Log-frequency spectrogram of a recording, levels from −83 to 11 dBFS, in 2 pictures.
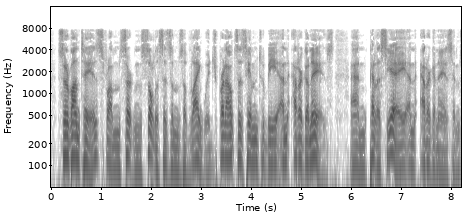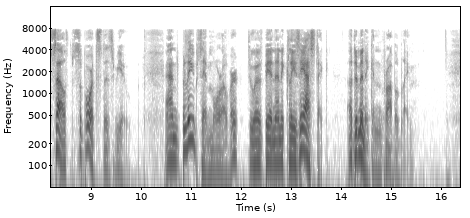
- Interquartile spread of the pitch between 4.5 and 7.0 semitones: Yes, average, 5.0 semitones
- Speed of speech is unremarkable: No, slow, 115 wpm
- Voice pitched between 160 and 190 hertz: No, low, 110 Hz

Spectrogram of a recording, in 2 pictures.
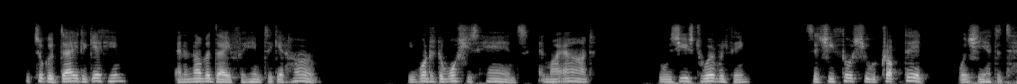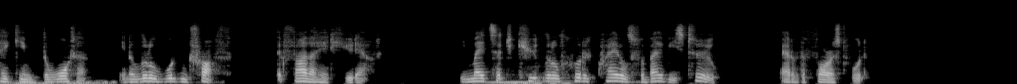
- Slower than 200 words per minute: No, fast, 205 wpm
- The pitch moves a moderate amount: Yes, average, 4.1 semitones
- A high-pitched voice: No, low, 125 Hz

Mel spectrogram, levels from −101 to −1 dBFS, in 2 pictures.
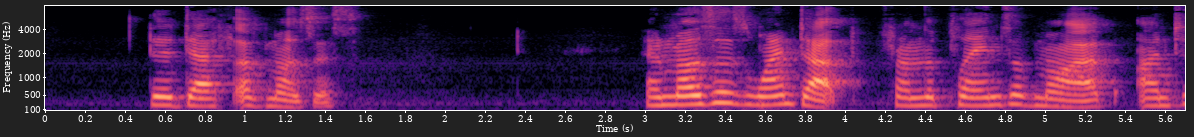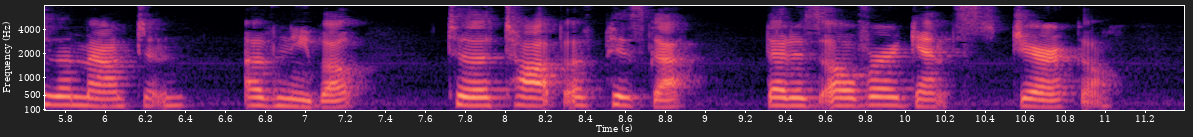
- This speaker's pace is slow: No, average, 145 wpm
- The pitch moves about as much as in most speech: No, narrow, 2.1 semitones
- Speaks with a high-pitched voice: Yes, high, 220 Hz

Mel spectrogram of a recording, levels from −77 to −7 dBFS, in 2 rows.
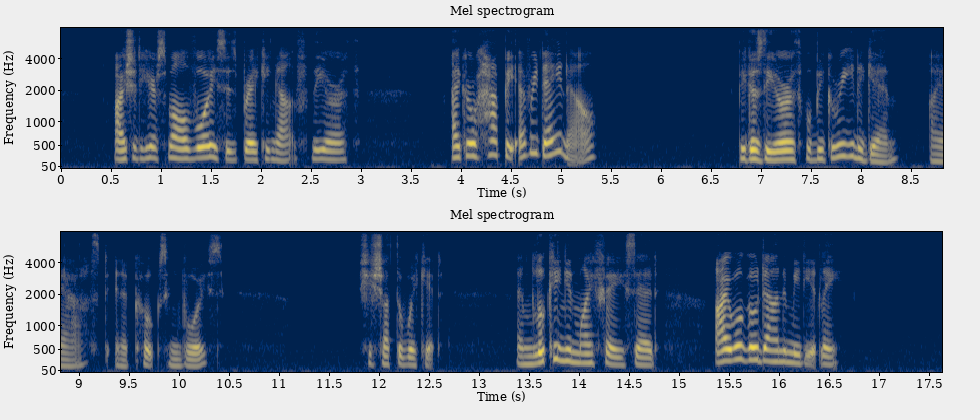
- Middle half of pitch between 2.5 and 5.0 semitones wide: No, wide, 5.4 semitones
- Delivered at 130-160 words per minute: Yes, average, 150 wpm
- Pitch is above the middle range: Yes, high, 205 Hz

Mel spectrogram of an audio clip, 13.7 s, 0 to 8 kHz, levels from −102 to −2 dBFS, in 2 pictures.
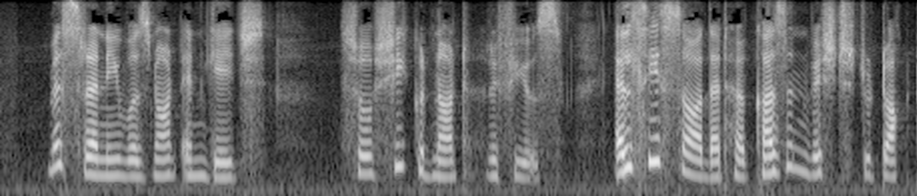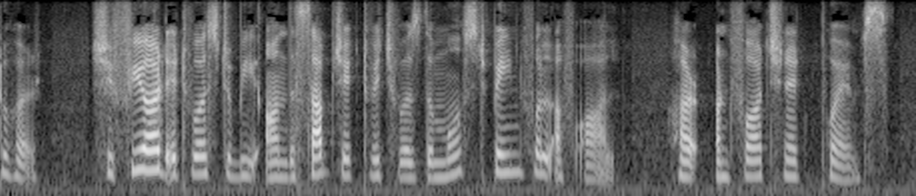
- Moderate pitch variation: Yes, average, 3.4 semitones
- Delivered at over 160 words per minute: Yes, average, 170 wpm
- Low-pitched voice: No, high, 215 Hz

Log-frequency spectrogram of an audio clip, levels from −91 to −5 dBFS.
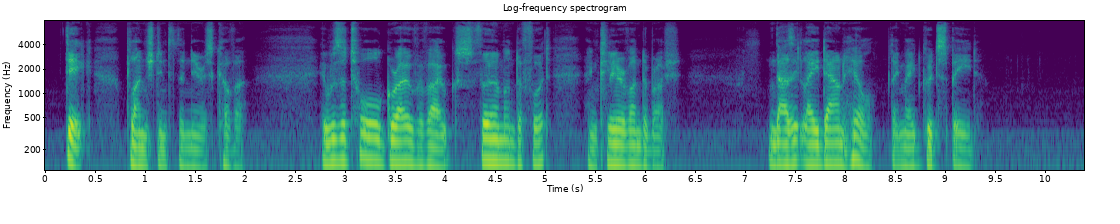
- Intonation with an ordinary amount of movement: Yes, average, 3.6 semitones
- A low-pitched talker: Yes, low, 115 Hz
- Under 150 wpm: No, average, 175 wpm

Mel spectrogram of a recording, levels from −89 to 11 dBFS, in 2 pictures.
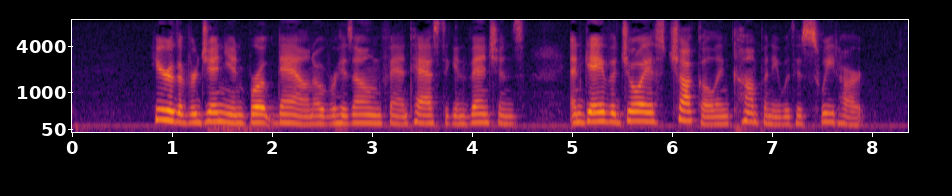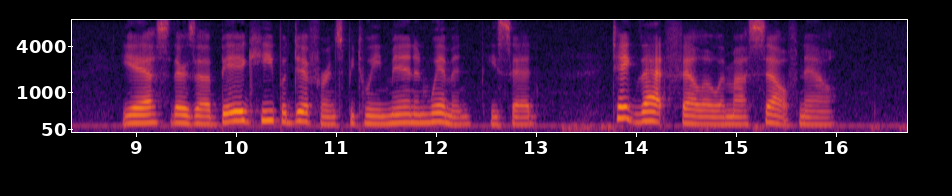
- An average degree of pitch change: Yes, average, 3.6 semitones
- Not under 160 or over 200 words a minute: No, average, 140 wpm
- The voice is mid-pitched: Yes, medium, 170 Hz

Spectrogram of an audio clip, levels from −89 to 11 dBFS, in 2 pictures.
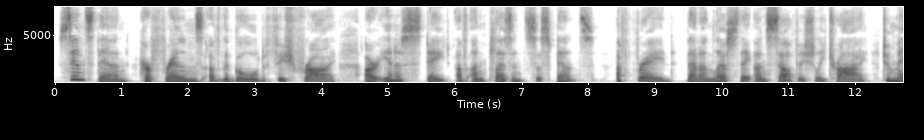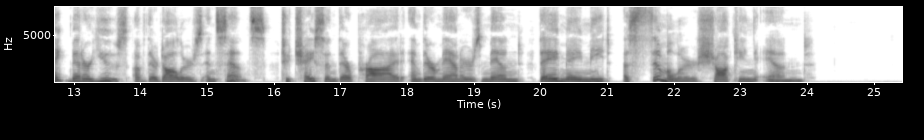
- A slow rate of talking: Yes, slow, 110 wpm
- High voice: Yes, high, 200 Hz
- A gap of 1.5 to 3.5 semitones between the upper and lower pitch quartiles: Yes, average, 2.7 semitones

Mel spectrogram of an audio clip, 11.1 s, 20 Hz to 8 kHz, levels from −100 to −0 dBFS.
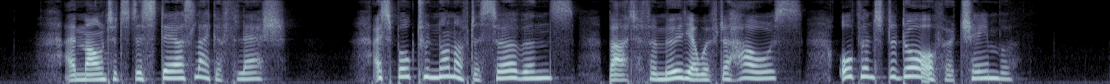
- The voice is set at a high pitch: Yes, high, 235 Hz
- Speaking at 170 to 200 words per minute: No, slow, 135 wpm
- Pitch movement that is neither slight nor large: Yes, average, 3.9 semitones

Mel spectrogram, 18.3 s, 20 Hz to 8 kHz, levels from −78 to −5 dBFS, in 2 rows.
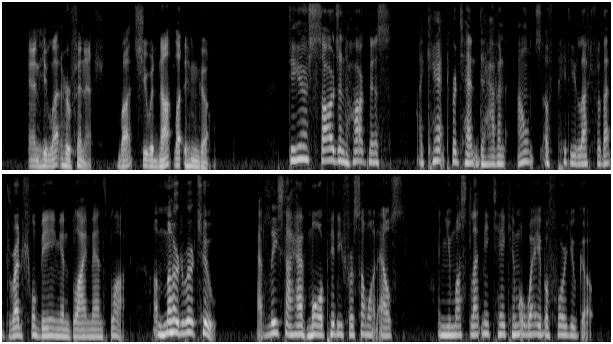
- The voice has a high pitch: No, medium, 150 Hz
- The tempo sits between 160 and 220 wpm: Yes, average, 185 wpm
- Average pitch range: Yes, average, 4.0 semitones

